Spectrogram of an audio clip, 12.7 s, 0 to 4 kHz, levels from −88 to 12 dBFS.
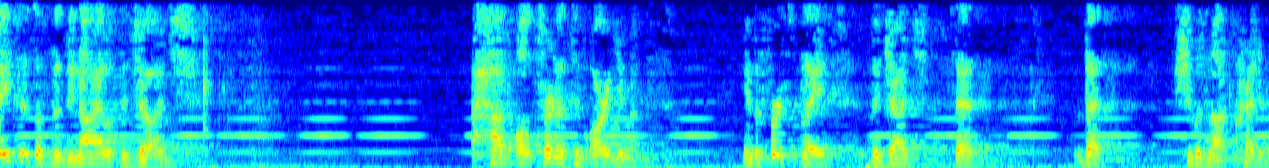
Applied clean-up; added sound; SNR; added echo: none; Organ; 16 dB; reverberation time 1.6 s.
